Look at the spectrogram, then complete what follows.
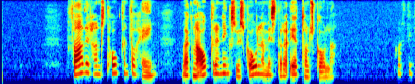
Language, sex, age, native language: Icelandic, female, 30-39, Icelandic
